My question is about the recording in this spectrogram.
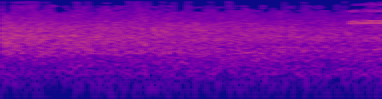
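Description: Football stadium crowd noise, a steady even wash of many spectators with no single shout standing out.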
